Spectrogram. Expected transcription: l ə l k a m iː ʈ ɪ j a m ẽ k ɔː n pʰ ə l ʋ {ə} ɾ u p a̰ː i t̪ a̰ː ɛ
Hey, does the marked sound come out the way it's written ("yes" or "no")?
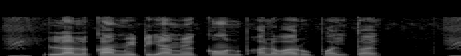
no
